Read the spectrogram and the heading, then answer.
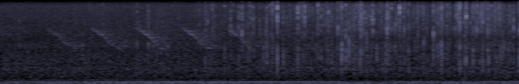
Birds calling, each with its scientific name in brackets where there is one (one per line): Northern Cardinal (Cardinalis cardinalis)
